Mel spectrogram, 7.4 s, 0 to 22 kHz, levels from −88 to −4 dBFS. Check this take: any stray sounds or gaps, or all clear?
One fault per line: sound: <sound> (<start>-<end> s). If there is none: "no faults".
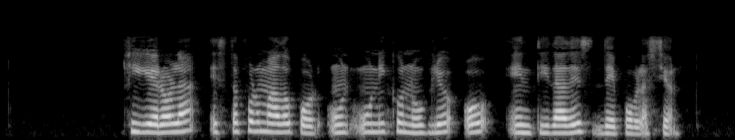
no faults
